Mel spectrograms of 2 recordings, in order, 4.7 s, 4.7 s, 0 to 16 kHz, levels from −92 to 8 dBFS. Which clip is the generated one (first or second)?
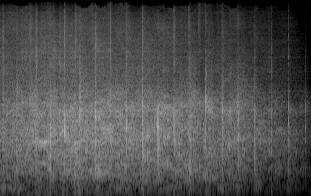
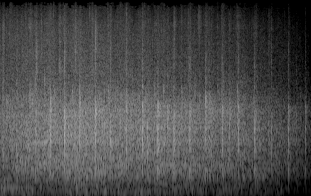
first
